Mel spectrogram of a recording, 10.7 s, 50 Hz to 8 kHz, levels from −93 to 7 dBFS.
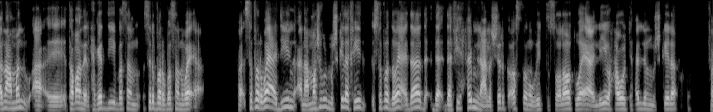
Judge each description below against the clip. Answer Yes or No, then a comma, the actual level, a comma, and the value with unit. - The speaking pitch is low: No, medium, 145 Hz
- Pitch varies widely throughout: No, average, 3.7 semitones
